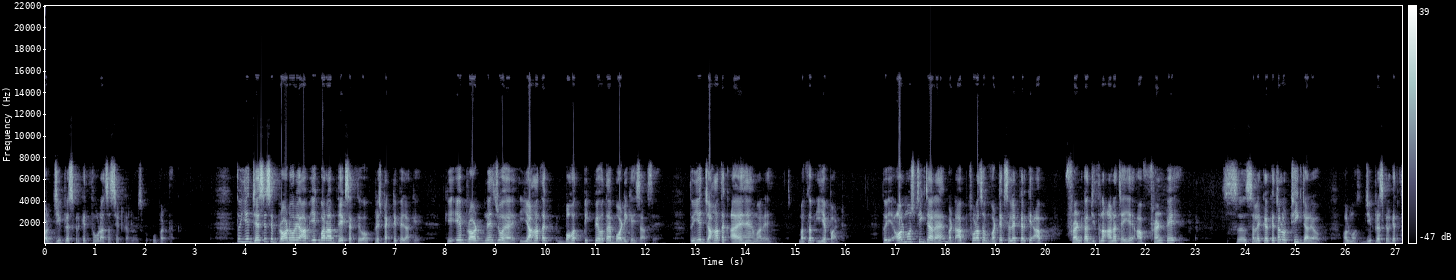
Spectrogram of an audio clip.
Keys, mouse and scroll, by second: 0.3 g, 2.8 click, 5.4-11.3 middle drag, 12.5-16.9 middle drag, 17.7-19.2 drag, 19.2 middle click, 26.3 g.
